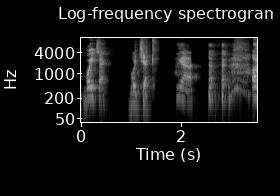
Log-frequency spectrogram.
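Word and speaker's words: Vojtěch: It's not a ch, it's a ch. It's a yeah, it's a Vojtec.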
